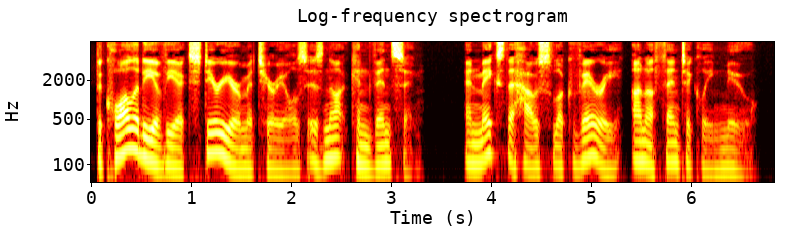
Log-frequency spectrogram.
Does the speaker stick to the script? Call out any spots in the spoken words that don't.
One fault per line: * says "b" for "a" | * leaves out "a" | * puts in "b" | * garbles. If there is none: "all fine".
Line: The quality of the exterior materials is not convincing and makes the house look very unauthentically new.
all fine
